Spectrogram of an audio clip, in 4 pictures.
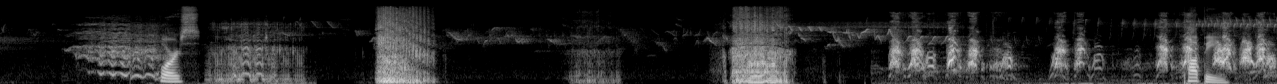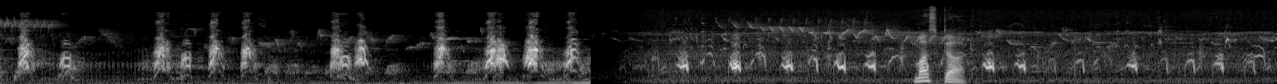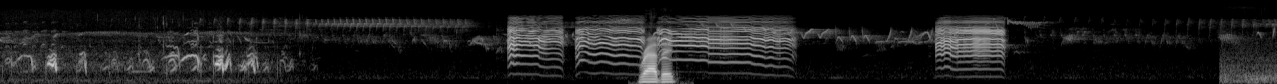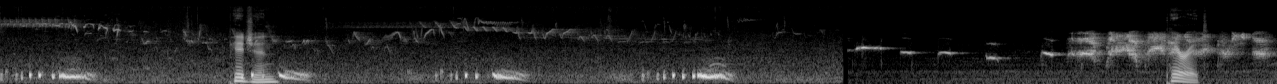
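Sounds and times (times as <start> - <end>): horse calling: 0.7 - 3.1, 3.7 - 4.4, 5.7 - 6.2, 7.2 - 8.0, 19.2 - 28.5, 44.6 - 45.7
ducks calling: 8.7 - 28.6, 37.8 - 45.7
puppies yipping: 8.8 - 13.6, 14.2 - 18.7, 19.3 - 21.9, 22.5 - 28.6.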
